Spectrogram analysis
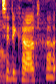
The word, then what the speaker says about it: Titicaca: us to Puno, which is right near Lake Titicaca. Is that the actual pronunciation? Yes. Yes. Lake Titicaca? Yeah. I did not know that. And we're all 12. Titicaca?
